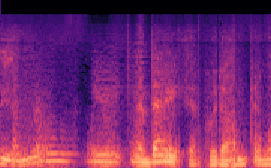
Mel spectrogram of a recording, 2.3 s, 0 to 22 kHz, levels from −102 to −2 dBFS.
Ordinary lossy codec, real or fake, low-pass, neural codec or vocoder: Opus, 24 kbps; fake; 14.4 kHz; codec, 44.1 kHz, 0.9 kbps, DAC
